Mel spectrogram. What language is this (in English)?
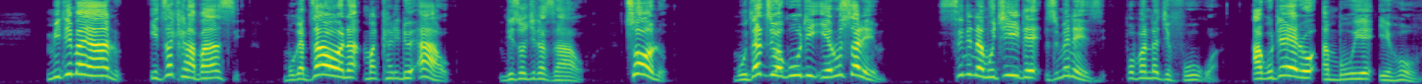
Nyanja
